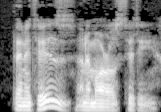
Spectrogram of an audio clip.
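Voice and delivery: plain reading voice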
